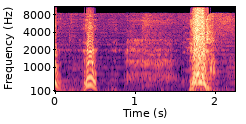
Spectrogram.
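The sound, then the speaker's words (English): An 83-pound female chocolate Labrador Retriever barks twice, giving two loud, sharp barks with a falling pitch, separated by a quieter stretch of lower noise. “She's already going crazy, ladies and gentlemen. 83-pound chocolate Labrador Retriever.”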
